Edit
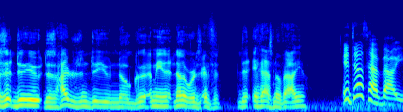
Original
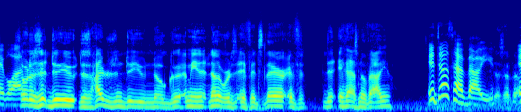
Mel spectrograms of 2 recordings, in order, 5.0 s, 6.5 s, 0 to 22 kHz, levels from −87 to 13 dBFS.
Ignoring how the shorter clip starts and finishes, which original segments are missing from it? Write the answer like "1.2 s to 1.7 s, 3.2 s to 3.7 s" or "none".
2.9 s to 3.6 s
